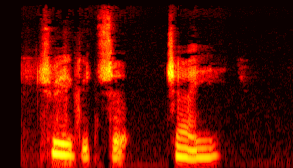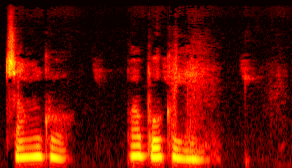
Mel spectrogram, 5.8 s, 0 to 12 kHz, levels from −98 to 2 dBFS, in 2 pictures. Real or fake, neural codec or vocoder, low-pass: real; none; 10.8 kHz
